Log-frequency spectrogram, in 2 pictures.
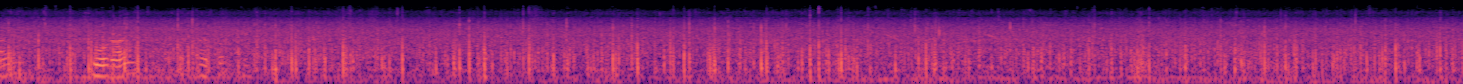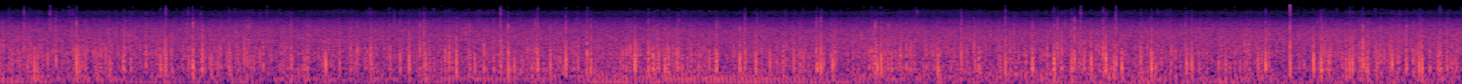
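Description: Heavy rain falling steadily on forest leaves and branches, a dense patter of drops. A short call is heard about a second in.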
